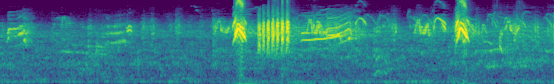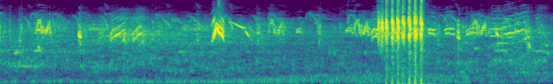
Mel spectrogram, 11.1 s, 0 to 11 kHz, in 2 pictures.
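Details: Osprey nest on a July 2018 evening, a headless fish just brought in: softer, tangled high chirping and twittering throughout, interrupted by several short bursts of rustling or flapping noise.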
